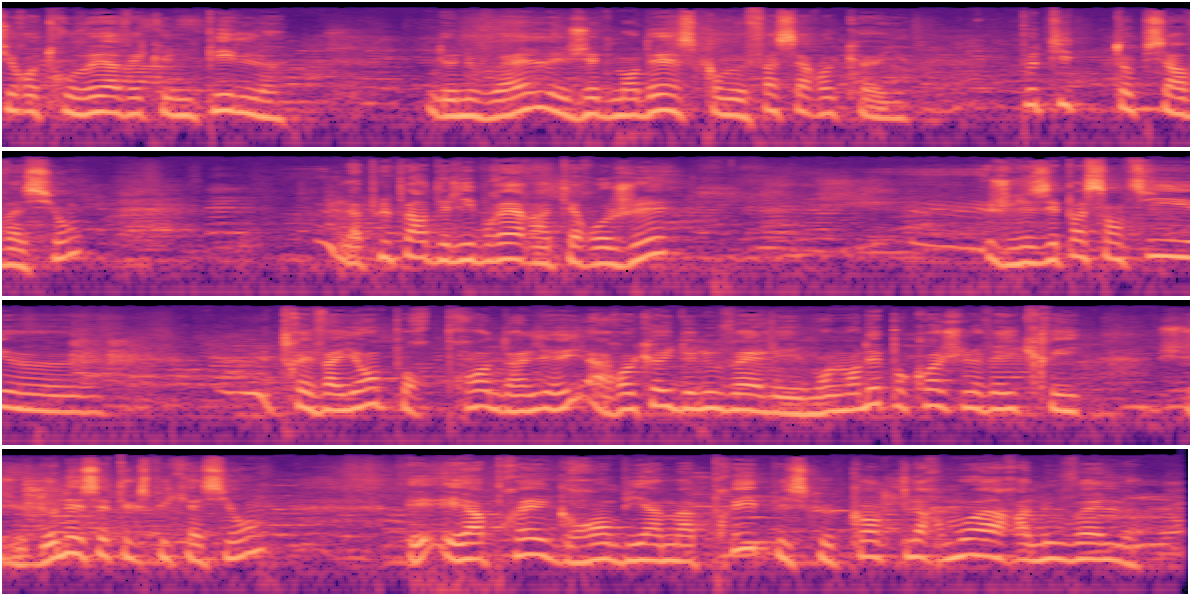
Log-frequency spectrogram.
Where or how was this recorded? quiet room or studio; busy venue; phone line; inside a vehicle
busy venue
